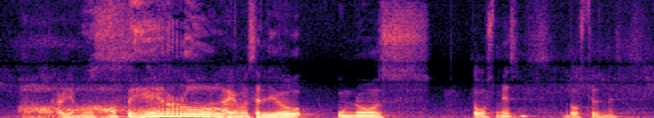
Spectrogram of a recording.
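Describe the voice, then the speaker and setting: Over noticeable background noise, a man with a medium pitch speaks at a very slow pace. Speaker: podcast host. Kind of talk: casual chat.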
